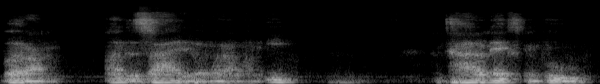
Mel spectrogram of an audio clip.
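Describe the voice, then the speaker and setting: A man with a deep bass voice hosting a casual livestream, telling animated, profane stories. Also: unhurried, distant mic. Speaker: livestream host. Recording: very echoey room, away from mic.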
